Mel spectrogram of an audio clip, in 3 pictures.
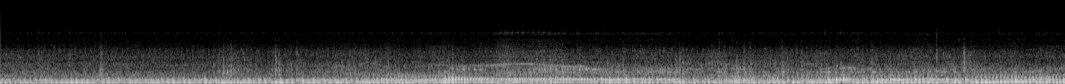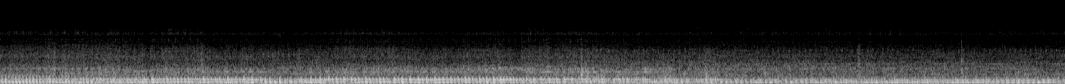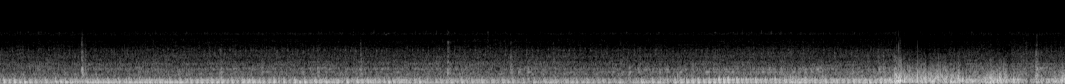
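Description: BMW HP2 Enduro's air/oil-cooled boxer twin running at low, varying revs as the bike picks its way along a rough dirt track, heard close up from a camera on the bike.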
